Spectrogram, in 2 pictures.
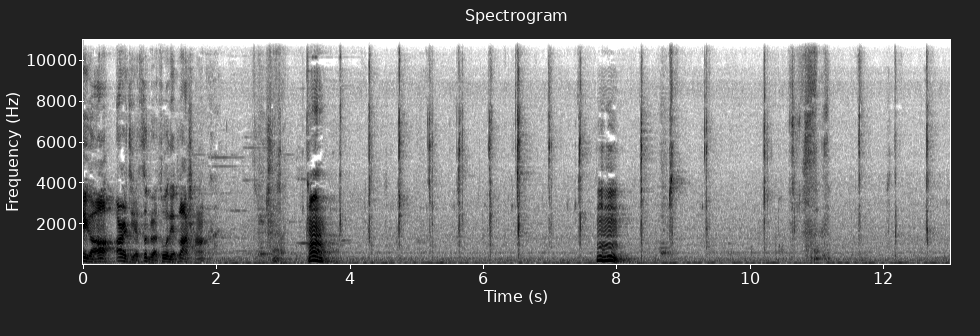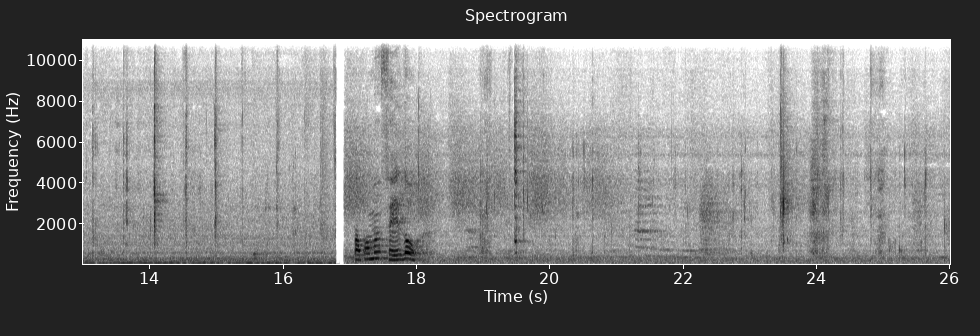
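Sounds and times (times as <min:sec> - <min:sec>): person chewing with mouth smacks: 0:03.8 - 0:16.8, 0:19.0 - 0:26.0.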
